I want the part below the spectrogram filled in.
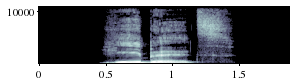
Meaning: genitive singular of Hebel
- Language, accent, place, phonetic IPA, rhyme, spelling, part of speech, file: German, Germany, Berlin, [ˈheːbl̩s], -eːbl̩s, Hebels, noun, De-Hebels.ogg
